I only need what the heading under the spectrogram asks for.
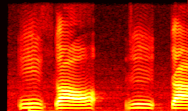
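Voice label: "qi4 qiu2", Mandarin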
